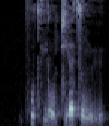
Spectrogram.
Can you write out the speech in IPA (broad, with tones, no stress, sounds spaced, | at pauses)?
pʰ u˥˩ t̪ʰ j o̰˨˩ ʊ̯ t͡ɕ j ɛ˥ t͡s ɹ̩˨ m y̰˨˩˦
